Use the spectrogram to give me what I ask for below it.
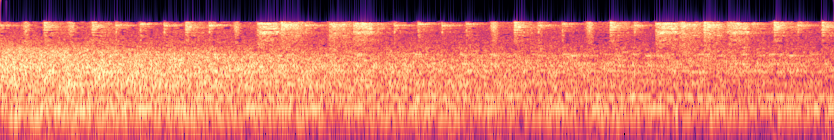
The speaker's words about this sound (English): It's nighttime as an old beat-up blue car drives down a hill toward a city.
